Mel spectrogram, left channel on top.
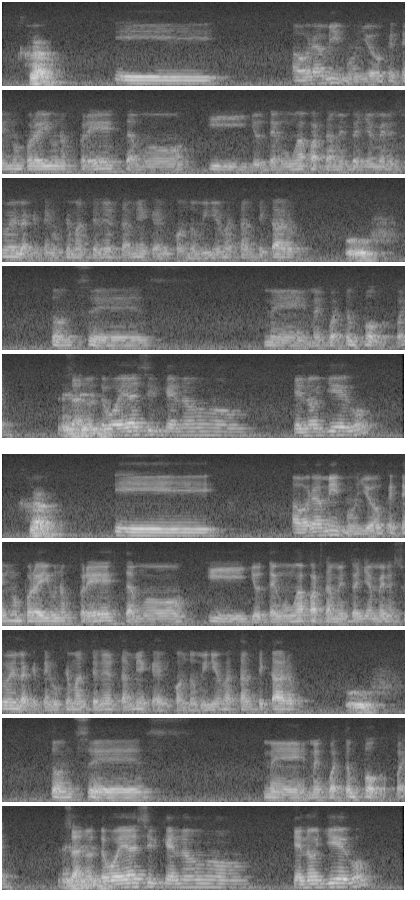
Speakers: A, on the left (about 25°); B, on the right (about 85°).
A: Claro.
B: Y ahora mismo, yo que tengo por ahí unos préstamos y yo tengo un apartamento allá en Venezuela que tengo que mantener también, que el condominio es bastante caro.
A: Uf,
B: Entonces, me, me cuesta un poco, pues. O
A: entiendo.
B: sea, no te voy a decir que no, que no llego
